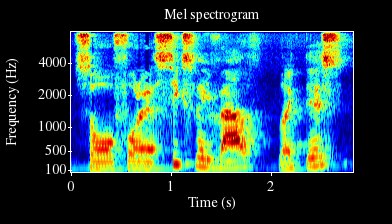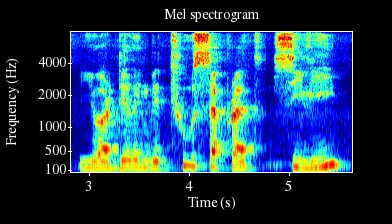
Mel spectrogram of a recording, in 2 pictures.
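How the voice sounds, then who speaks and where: A man's voice: a little high, measured pace. A middle-aged man teaching HVAC design over a screen share, explaining in an unscripted way with frequent ums and repeated phrases. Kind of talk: screen-share technical tutorial. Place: indoor room.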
